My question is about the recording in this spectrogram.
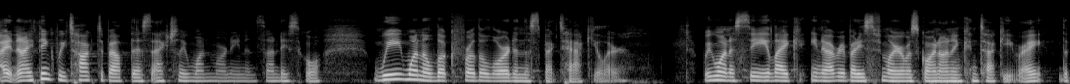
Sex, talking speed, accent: female, 230 wpm, American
